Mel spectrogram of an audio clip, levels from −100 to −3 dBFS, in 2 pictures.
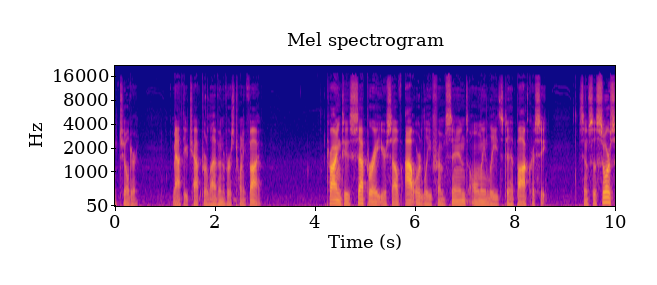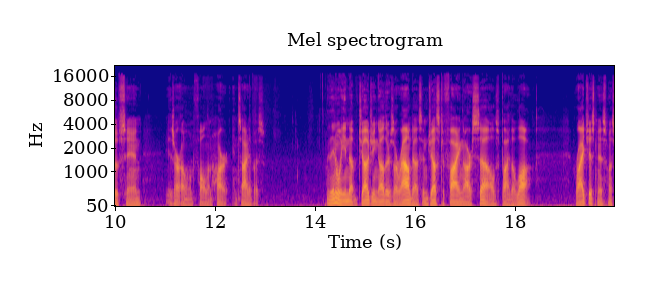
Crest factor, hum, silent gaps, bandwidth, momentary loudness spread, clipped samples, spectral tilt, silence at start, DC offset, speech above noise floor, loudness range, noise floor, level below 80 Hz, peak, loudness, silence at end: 24 dB; none; none; 17.5 kHz; 14 LU; under 0.1%; -5 dB/octave; 0 s; under 0.1%; 30 dB; 7 LU; -61 dBFS; -48 dBFS; -8 dBFS; -30 LUFS; 0 s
